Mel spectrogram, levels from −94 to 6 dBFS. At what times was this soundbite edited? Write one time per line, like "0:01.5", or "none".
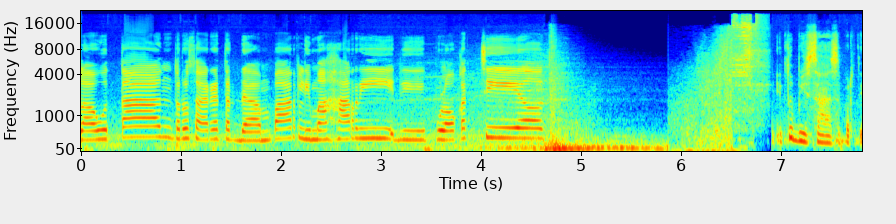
0:04.6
